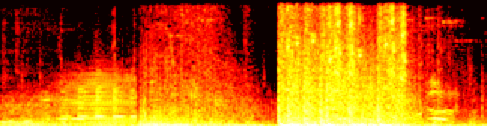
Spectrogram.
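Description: Two guns fire in the VR game Boneworks in bursts of loud shots, the loudest rapid volley near the end, with talking in between.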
